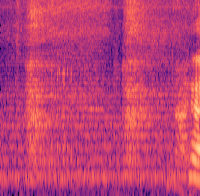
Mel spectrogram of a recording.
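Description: Soft breathy laughter and voices, with a louder voice breaking in near the end.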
